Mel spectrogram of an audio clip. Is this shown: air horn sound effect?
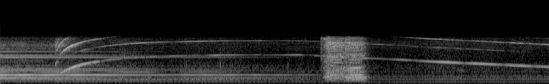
no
